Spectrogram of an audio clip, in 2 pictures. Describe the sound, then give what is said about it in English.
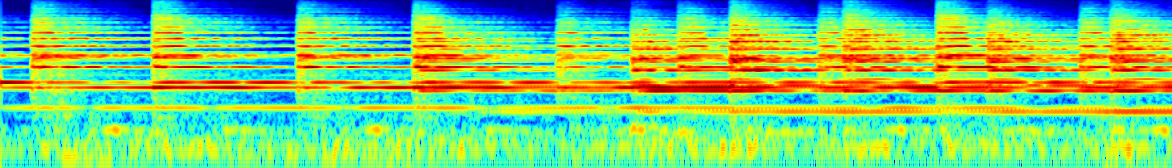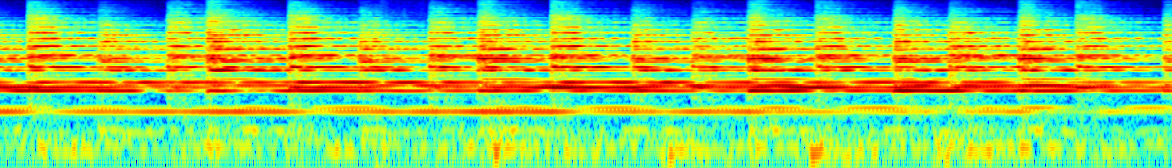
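Church bells peal loudly and continuously, overlapping strikes ringing out in a steady, rapid rhythm with a lingering hum beneath, no voices present. “It's time for the bells.”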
